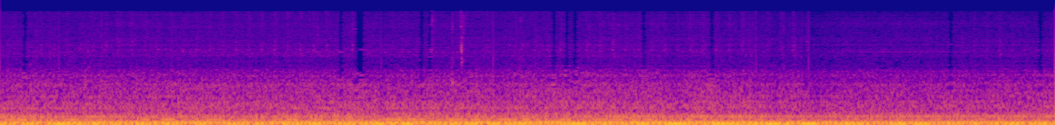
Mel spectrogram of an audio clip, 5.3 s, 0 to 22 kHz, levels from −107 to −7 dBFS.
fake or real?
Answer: real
